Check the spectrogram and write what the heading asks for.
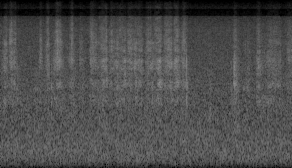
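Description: Concealer applicator rubbing against the skin of the face in bursts of quick short strokes, with a hissy sound.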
